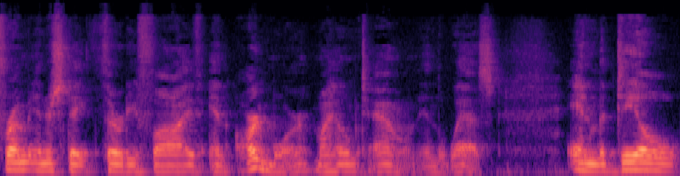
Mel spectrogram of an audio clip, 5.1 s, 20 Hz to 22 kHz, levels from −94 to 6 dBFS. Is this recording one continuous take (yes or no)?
yes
